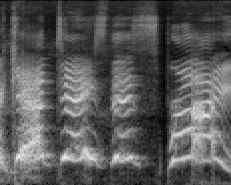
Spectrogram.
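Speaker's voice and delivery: mock-panicked voice. Retelling the story of not being able to taste a sprite, imitating a panicked voice. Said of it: "I was so panicked".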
